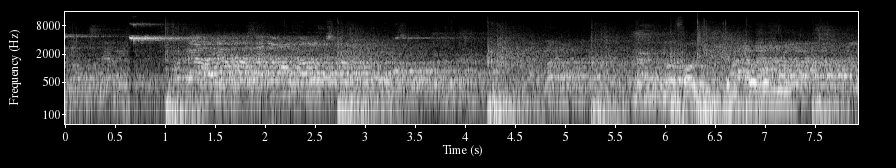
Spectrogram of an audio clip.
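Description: Adult men call out to each other across the court.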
